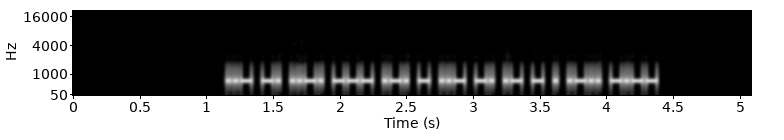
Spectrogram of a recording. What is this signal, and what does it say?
Morse code, heard as a keyed tone, about 44 wpm, 700 Hz. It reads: UNFORTUNATELY
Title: Top 1751-2000 Words 45wpm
